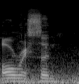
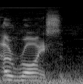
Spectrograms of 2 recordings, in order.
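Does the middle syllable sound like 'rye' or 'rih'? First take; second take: rih; rye. First: The middle syllable sounds like a short 'rih'. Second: The middle syllable sounds like 'rye'. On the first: The speaker calls it right. "which I think is probably the pr- correct pronunciation" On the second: The speaker calls it wrong. "I like Orison"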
